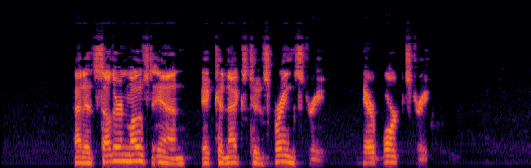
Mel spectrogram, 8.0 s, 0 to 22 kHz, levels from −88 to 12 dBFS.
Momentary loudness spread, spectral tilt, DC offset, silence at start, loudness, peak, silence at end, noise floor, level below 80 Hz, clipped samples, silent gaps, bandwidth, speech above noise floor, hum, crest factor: 8 LU; -3.5 dB/octave; under 0.1%; 1.1 s; -15 LUFS; 0 dBFS; 1.55 s; -70 dBFS; -58 dBFS; under 0.1%; none; 9.4 kHz; 54 dB; none; 18 dB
